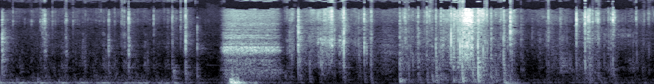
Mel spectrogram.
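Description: Hands handling paper banknotes and a challenge card: rustling and light tapping, with one louder thump and rustle about two seconds in.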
